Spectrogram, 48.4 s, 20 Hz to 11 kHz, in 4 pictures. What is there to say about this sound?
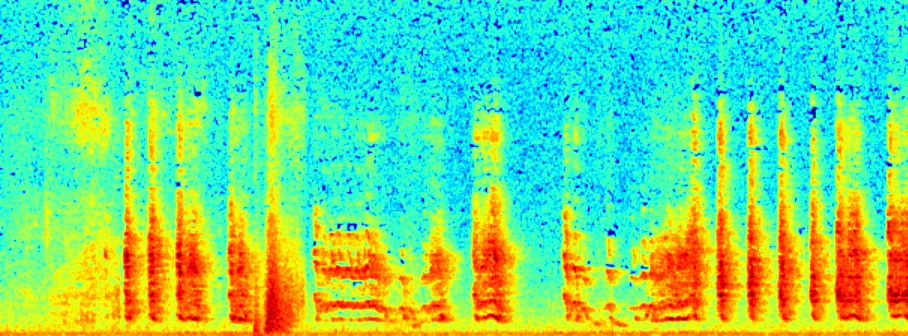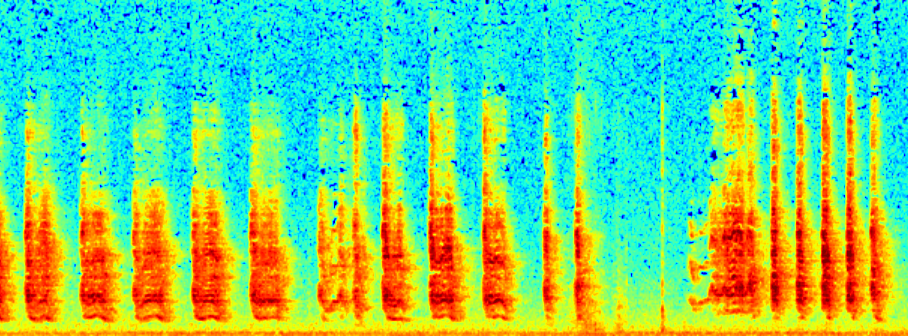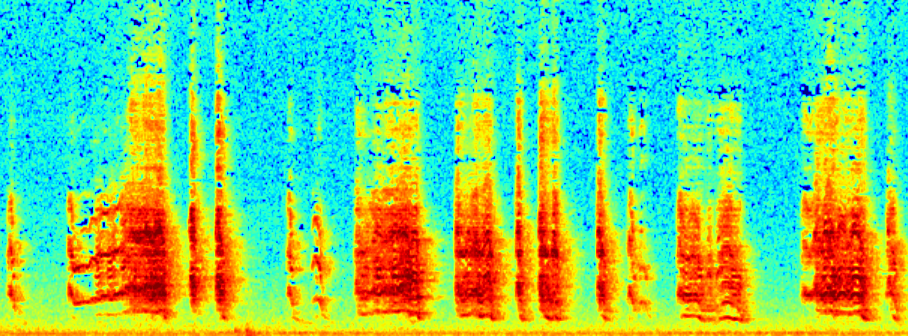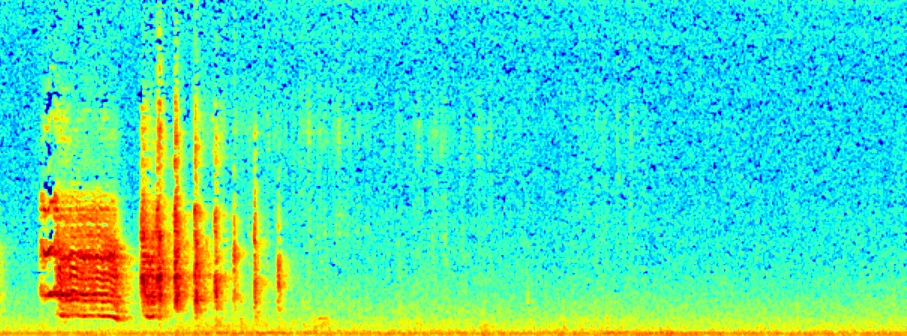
Calls of an urban fox, recorded at 1:10am in Portsmouth UK with a One Plus 6 mobile.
